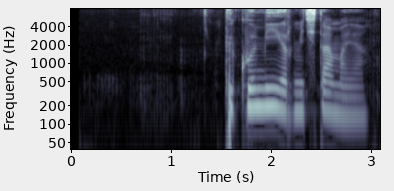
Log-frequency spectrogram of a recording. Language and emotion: Russian, neutral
